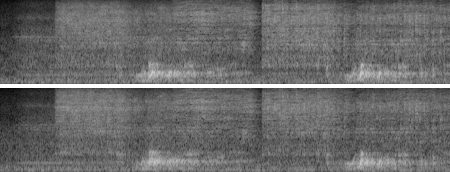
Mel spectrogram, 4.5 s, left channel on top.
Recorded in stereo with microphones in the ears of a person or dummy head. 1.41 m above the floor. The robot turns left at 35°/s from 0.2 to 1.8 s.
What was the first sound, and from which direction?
A toilet flushing, 175° left.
